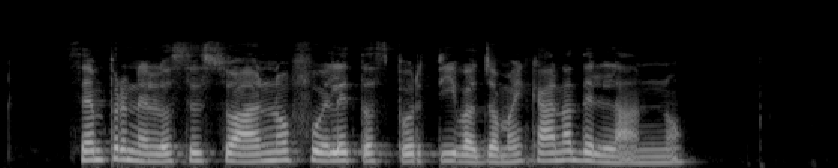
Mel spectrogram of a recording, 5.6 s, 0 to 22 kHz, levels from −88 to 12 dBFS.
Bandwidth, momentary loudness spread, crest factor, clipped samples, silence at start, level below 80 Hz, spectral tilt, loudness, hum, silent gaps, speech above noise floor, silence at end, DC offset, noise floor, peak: 7.8 kHz; 8 LU; 16 dB; under 0.1%; 0.55 s; -72 dBFS; -8 dB/octave; -27 LUFS; none; none; 53 dB; 1 s; under 0.1%; -80 dBFS; -12 dBFS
